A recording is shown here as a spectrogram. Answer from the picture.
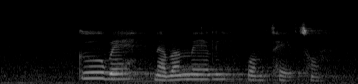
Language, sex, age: Zulu, female, 23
